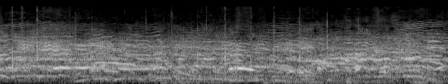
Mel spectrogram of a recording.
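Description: A group of boys' voices shouting and talking over one another in excited celebration, a jumble of overlapping voices with no single speaker standing out.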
